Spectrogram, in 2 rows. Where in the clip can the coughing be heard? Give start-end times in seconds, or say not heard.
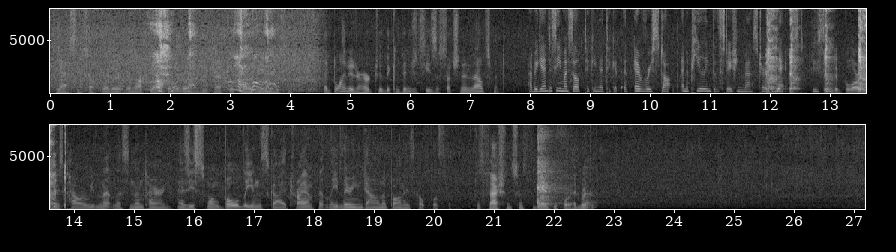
1.4-3.9, 11.9-13.9, 21.7-22.7.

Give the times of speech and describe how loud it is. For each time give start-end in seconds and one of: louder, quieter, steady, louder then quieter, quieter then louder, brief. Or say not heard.
0.1-22.6 steady.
